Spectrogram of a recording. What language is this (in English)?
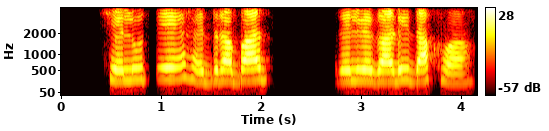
Marathi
